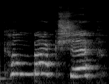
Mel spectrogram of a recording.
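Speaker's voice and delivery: high-pitched farmer's call; playful shout without full force; mock shout. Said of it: "Look, he's shouting".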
